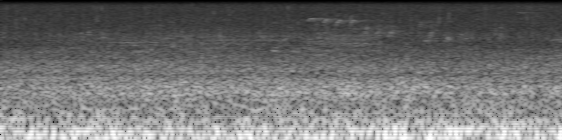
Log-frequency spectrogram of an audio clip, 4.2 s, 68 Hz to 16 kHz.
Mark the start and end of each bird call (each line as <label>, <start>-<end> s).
Black-capped Chickadee (Poecile atricapillus), 2.2-3.4 s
